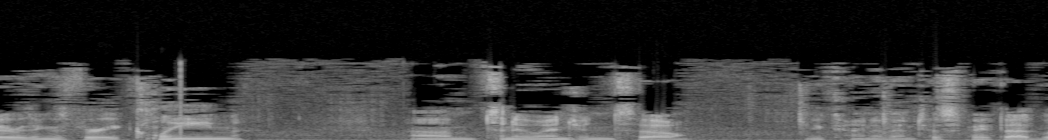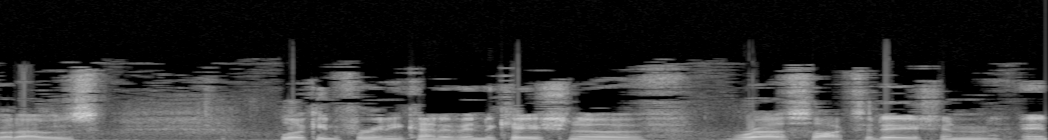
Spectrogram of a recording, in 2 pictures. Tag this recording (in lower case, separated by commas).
speech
